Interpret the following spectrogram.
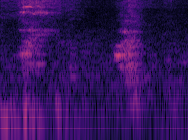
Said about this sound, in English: The dogs are chasing each other again.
